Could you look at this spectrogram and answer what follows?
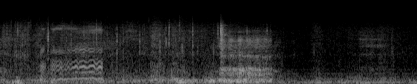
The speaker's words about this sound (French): Ces brebis émettent aussi des bêlements maternels et laissent l'agneau accéder à leur mamelle, pourtant non fonctionnelle.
